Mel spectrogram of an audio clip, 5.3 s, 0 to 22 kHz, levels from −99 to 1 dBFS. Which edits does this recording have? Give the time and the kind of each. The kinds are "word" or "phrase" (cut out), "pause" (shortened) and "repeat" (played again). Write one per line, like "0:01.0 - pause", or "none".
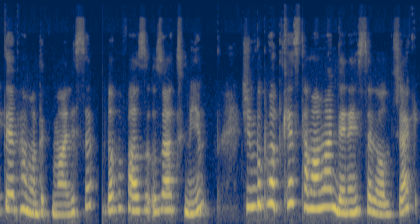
none

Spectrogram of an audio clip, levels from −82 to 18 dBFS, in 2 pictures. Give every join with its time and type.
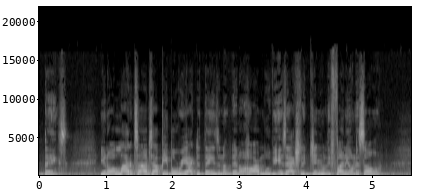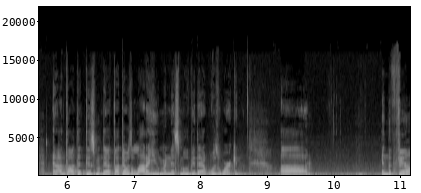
none

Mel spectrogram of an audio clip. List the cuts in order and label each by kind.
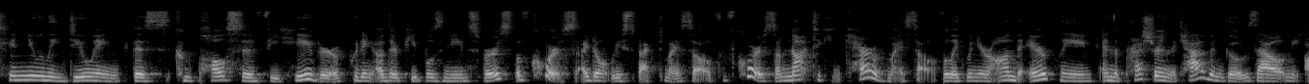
none

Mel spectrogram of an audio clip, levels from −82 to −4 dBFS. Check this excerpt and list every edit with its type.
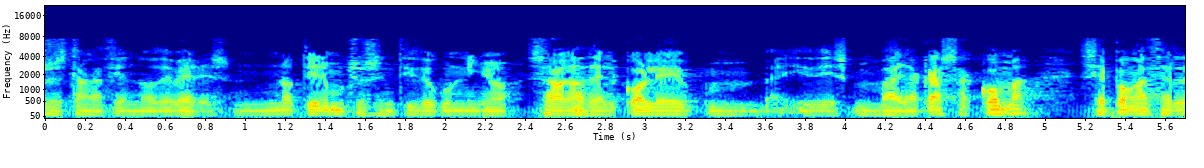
0:02.4 - pause

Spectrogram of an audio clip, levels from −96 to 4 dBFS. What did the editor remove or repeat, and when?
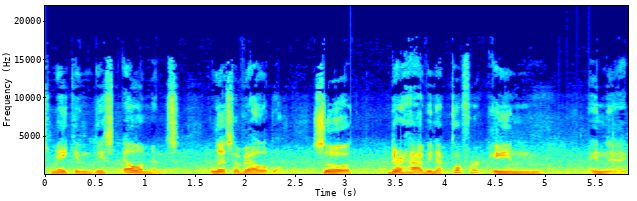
0:04.4 - word

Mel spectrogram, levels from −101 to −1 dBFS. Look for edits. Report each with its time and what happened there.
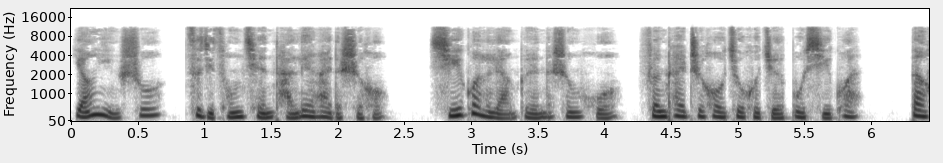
0:04.2 - pause

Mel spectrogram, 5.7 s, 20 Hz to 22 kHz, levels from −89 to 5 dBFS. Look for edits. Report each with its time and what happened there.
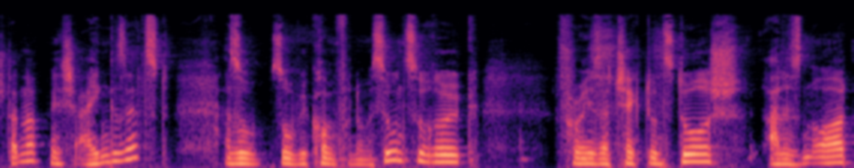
none

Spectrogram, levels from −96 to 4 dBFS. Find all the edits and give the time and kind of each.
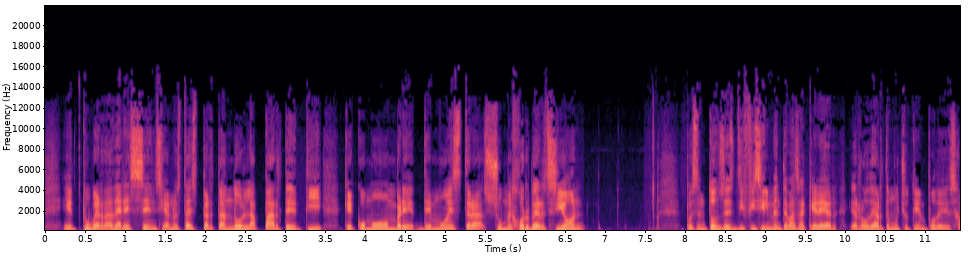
0:10.0 - pause

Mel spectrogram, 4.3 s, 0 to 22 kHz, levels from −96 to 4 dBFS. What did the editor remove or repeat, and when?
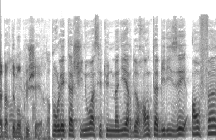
none

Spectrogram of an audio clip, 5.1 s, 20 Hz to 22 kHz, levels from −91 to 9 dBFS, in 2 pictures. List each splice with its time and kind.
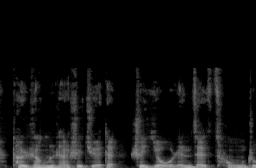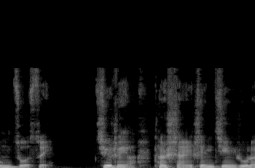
0:03.3 - pause

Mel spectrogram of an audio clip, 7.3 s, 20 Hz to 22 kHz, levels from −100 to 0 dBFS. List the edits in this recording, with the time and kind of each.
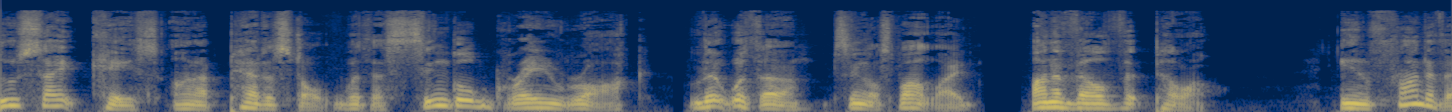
0:03.3 - pause
0:05.0 - pause

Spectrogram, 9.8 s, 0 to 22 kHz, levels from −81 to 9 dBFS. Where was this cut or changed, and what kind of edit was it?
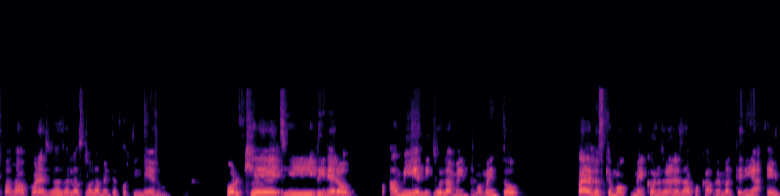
0:01.1 - word
0:03.5 - word
0:03.9 - word
0:05.4 - word
0:05.9 - word

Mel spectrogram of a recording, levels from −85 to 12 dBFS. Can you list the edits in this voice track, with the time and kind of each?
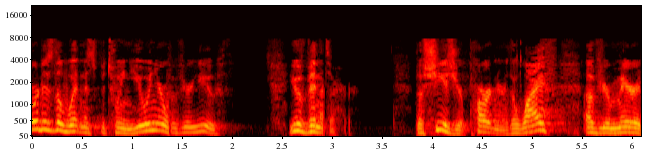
0:01.4 - word
0:02.9 - word

